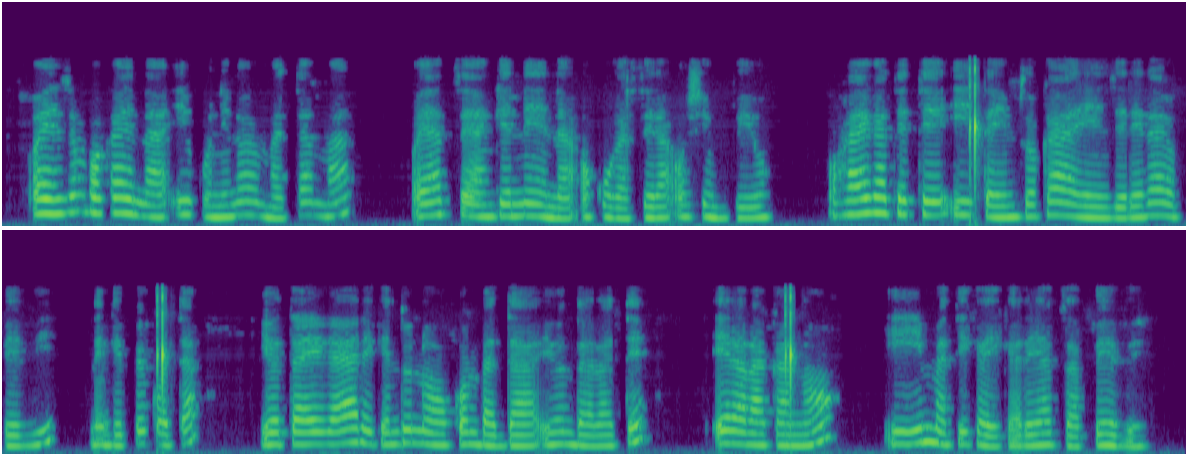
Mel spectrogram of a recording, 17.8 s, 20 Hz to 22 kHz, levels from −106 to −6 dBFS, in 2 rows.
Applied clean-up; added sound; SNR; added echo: neural diffusion model UNIVERSE++.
